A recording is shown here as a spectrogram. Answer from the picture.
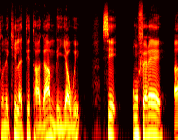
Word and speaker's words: Yahweh: Donc, c'est pourquoi Yahweh, c'est la plus proche de façon de prononcer cela. Mais il semblerait que la prononciation exacte n'est pas connue.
